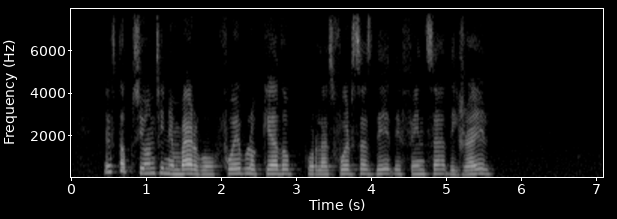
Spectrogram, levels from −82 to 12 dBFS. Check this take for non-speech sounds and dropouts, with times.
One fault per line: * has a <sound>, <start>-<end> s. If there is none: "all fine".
all fine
